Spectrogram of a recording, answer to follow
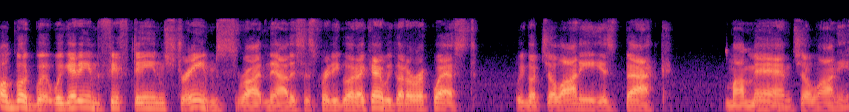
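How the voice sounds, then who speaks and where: With an Australian accent, a man speaks at a moderate pace and medium pitch, using ordinary pitch variation. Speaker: debate livestream host. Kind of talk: casual livestream chat. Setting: live stream on StreamYard. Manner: casual, filler-heavy.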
